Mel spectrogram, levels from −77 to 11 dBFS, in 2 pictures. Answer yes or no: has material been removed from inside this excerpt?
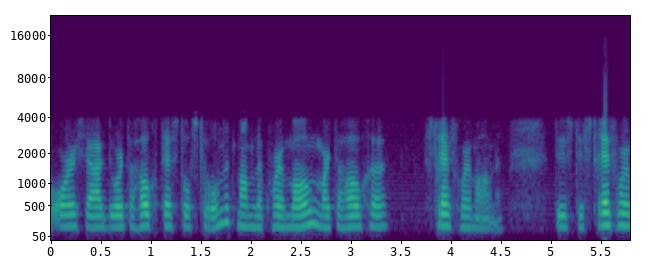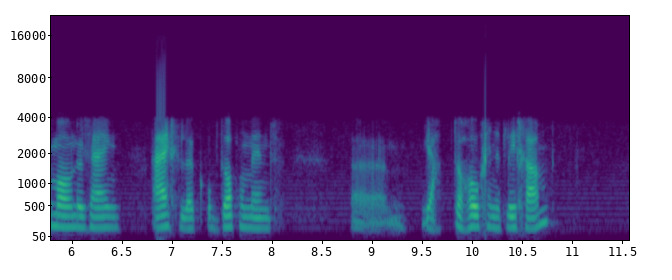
yes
